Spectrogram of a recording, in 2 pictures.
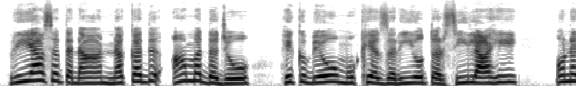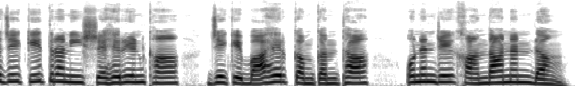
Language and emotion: Sindhi, neutral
